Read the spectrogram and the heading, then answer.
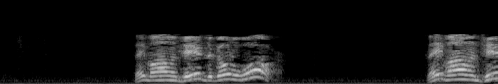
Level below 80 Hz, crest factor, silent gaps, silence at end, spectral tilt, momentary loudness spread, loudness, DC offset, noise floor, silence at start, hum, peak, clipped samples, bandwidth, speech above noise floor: -70 dBFS; 18 dB; none; 0 s; -7.5 dB/octave; 10 LU; -20 LUFS; 0.2%; -65 dBFS; 1.35 s; none; -6 dBFS; under 0.1%; 4.3 kHz; 46 dB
